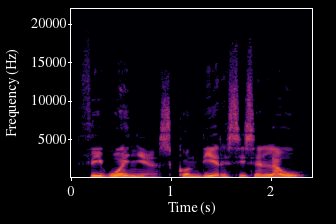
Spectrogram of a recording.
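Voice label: "cigüeñas", Spanish, male; mekanta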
